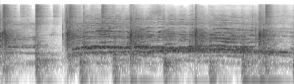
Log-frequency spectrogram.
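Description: Frame drums and hand-clapping keep a steady beat of two to three strokes a second. From about a second in, a woman's long, high, warbling ululation (zaghrouta) rises over them and holds for about three seconds.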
